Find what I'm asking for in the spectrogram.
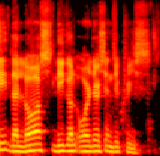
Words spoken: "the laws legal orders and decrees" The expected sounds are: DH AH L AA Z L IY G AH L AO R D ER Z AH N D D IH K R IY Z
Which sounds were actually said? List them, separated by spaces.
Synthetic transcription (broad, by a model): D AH L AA S L IY G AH L AO R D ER S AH N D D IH K R IY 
